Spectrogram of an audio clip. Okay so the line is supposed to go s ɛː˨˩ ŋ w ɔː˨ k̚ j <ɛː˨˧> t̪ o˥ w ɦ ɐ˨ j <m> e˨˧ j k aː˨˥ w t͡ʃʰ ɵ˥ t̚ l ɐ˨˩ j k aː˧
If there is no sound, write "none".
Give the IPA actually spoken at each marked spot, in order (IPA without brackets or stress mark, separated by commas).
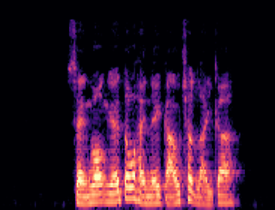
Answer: ɛː˨˧, n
